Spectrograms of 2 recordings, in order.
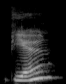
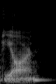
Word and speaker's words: Björn: Bjorn is Swedish Norwegian for bear, but it's more pronounced Björn, not Bjorn.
